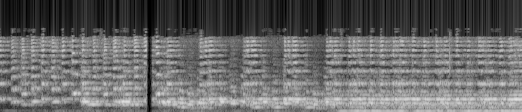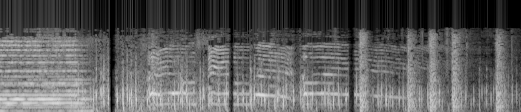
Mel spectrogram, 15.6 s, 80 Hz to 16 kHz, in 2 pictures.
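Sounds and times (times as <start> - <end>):
loud orchestral music: 0.0 - 9.2
galloping horse hoofbeats: 5.2 - 15.6.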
